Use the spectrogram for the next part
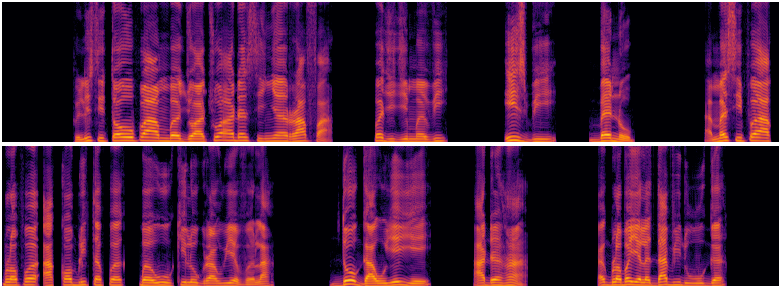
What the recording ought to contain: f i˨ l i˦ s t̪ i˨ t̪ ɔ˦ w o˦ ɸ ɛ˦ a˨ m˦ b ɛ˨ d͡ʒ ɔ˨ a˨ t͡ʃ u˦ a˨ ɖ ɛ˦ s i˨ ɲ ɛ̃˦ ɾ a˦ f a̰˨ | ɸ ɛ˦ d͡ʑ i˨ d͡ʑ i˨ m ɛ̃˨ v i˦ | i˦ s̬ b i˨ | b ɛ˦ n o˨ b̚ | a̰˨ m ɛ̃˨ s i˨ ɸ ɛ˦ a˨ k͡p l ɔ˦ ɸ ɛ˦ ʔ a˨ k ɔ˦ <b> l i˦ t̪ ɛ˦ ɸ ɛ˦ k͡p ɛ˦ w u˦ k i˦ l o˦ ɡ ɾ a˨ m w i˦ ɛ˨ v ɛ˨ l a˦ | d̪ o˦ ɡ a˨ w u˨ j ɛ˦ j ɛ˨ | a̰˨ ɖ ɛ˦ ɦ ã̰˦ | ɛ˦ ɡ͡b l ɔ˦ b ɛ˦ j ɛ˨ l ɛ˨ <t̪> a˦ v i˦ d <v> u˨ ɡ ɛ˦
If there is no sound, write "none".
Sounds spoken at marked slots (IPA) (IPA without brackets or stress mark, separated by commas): b, d̪, w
